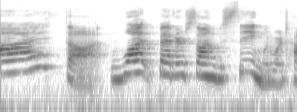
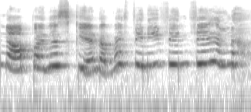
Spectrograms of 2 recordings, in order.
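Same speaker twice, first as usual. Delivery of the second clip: high, squeaky little fish; a little fish refusing the shark, high-pitched; trembling little fish; 11 semitones higher, 7 dB louder than usual. Acted. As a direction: answer high and small like a tiny fish. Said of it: "The little fish trembled and replied".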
